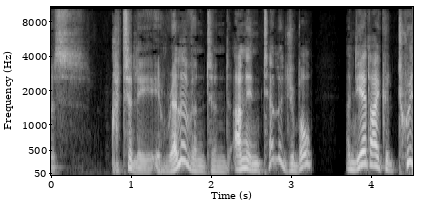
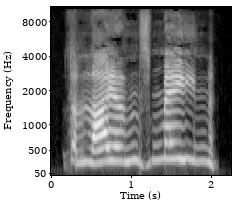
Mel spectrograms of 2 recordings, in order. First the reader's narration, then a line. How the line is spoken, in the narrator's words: They were slurred and indistinct, but to my ear the last of them, which burst in a shriek from his lips, were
